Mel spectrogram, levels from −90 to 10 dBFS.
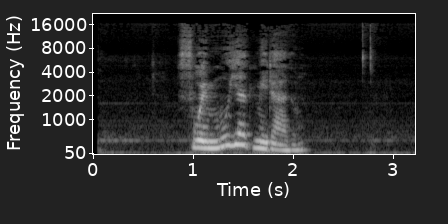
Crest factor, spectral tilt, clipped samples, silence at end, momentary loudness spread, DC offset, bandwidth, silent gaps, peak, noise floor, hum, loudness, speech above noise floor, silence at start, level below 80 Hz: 18 dB; -6 dB/octave; under 0.1%; 1.1 s; 25 LU; under 0.1%; 17 kHz; none; -4 dBFS; -55 dBFS; none; -19 LUFS; 36 dB; 0.85 s; -56 dBFS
